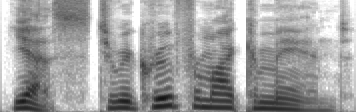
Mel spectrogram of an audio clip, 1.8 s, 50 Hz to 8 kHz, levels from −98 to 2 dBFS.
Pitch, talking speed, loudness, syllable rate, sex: 150 Hz, 200 wpm, -18 LUFS, 4.9 syllables/s, male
